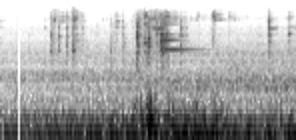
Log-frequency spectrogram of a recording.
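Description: Steel chain links of a Fuerst chain harrow clinking and jangling as they are handled, in a few separate clinks, the loudest about a second in.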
